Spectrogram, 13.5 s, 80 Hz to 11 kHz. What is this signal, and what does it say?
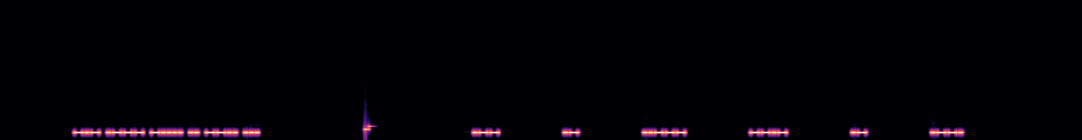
Morse code, heard as a keyed tone, about 36 wpm, spaced as for 15 wpm, 700 Hz. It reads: KJ6IZS WA2QAP
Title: USA Call Signs - 6 Characters - 8x Character Spacing - 35wpm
